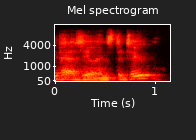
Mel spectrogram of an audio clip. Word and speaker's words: Pazio Institute: We say Pazio Institute.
